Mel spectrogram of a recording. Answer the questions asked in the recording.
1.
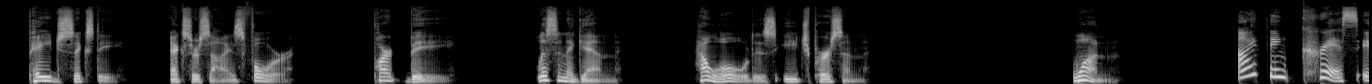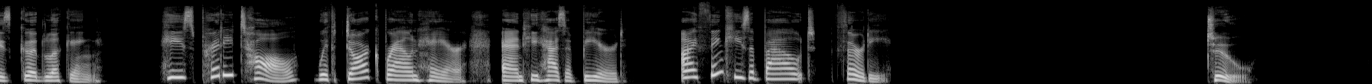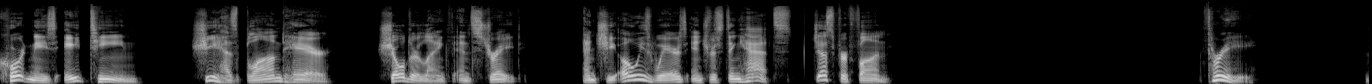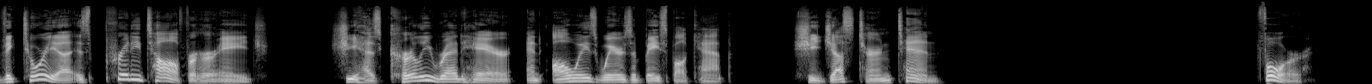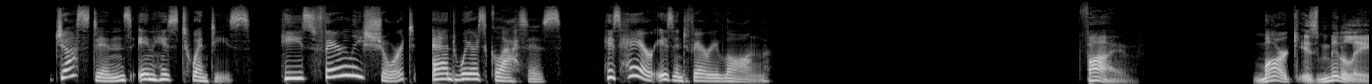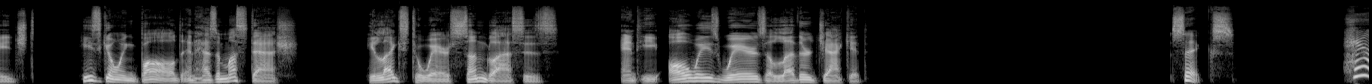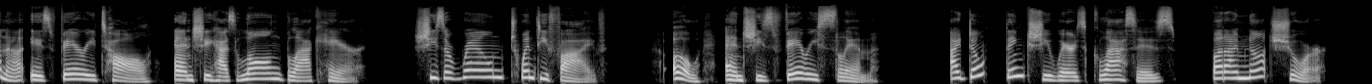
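Chris: about 30
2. Courtney: 18
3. Victoria: 10
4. Justin: in his 20s
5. Mark: middle-aged
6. Hannah: around 25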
